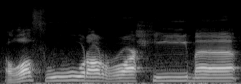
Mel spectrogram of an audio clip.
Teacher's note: اب یہاں تنوین کے بعد را ہے تو اس جگہ پہ ادغام ہوگا لیکن ادغام بلا غنہ ہوگا۔ وَكَانَ اللَّهُ غَفُورًا رَحِيمًا، رحیمًا، رحیمًا، میم الف 2 زبر من، یہاں پہ جب وقف کریں گے تو تنوین کی جو آواز ہے اس کو الف سے تبدیل کر کے وقف کریں گے، رحیمہ ہوگا۔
